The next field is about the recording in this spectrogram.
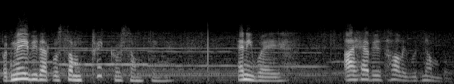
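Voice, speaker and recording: An actress playing an anxious, devoted young wife turned coy amateur sleuth, speaking haltingly in 1940s radio style. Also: female voice, medium pitch, fairly bright tone, lightly acted. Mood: confiding, determined. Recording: muffled vintage radio recording with music.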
